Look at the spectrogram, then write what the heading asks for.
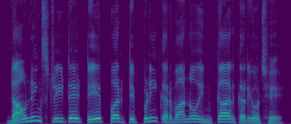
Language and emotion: Gujarati, neutral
